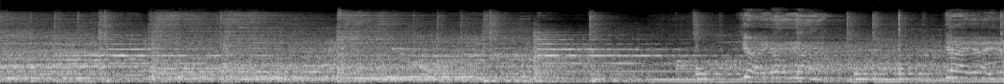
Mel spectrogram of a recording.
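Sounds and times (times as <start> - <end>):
bell ringing: 0.0 - 9.6
live rock band playing: 0.0 - 10.0.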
